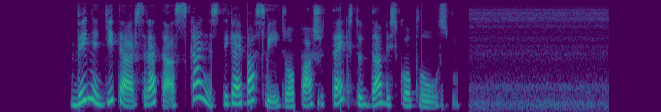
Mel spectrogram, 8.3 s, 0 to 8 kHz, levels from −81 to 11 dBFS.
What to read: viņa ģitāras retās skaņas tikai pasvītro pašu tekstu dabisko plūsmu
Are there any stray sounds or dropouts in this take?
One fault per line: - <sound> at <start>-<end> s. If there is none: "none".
none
